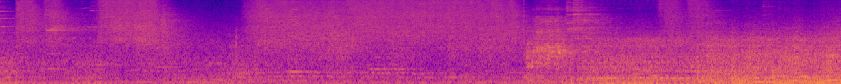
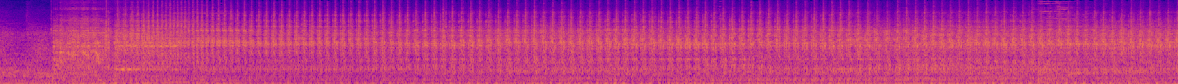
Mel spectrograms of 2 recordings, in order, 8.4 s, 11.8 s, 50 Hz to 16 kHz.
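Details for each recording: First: Yamaha R15 idling after timing chain and other parts were replaced, cylinder kit with about 50 km on it; steady, even idle with a smooth low hum and no ticking or rattle from the top end; normal idle. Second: Yamaha R15 engine with a cylinder kit installed only 50 km earlier; fast, light metallic clatter at about four ticks a second over the idle; timing chain rattle from a slack chain.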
